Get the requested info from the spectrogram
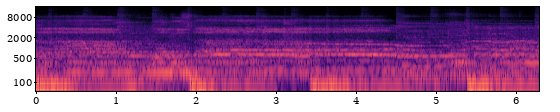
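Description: A congregation singing a worship song together over live band accompaniment, with deep bass notes that change every second or two.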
